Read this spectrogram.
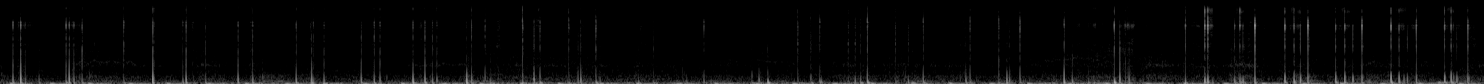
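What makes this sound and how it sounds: A small, hollow, closed black and red plastic lipstick tube, possibly with a metallic finish, is held in both hands while long nails tap and scratch along its body. The result is a steady, irregular stream of quick, dry clicks and bright scratches with almost no ring, over a low background rumble.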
